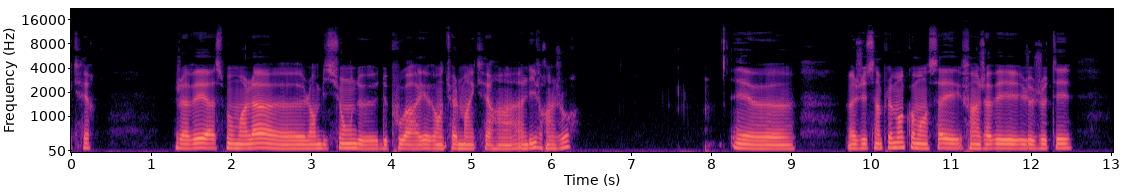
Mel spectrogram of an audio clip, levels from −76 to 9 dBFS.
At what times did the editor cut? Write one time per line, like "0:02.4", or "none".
0:12.0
